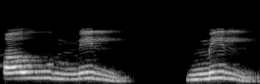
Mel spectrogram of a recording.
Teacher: یہاں پر نون کی آواز کو بالکل ختم کرنا ہے اور میم کو لام کے ساتھ سختی سے ملانا ہے، غنہ نہیں ہونا چاہیے۔ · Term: ادغام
